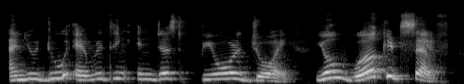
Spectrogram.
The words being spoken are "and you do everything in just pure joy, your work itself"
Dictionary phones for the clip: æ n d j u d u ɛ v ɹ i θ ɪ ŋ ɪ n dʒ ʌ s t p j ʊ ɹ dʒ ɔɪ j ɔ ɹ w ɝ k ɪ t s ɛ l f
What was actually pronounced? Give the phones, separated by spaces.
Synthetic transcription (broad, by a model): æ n d j u d u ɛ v ɹ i t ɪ ŋ ɪ n dʒ ʌ s t p j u ɹ dʒ ɔɪ j ɔ ɹ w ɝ k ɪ t s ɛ l f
